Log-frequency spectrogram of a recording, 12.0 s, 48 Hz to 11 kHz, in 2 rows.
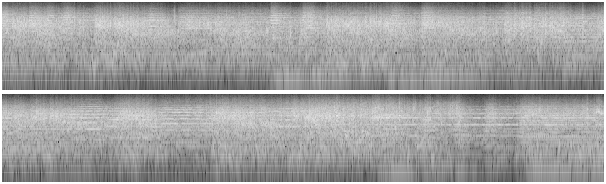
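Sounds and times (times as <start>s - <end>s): sustained musical tones: 5.5s - 9.1s, 9.8s - 12.0s.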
